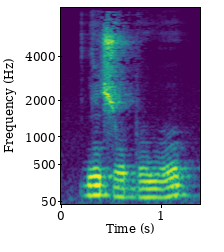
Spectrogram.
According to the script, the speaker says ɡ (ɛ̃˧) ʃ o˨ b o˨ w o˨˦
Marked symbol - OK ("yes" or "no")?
yes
